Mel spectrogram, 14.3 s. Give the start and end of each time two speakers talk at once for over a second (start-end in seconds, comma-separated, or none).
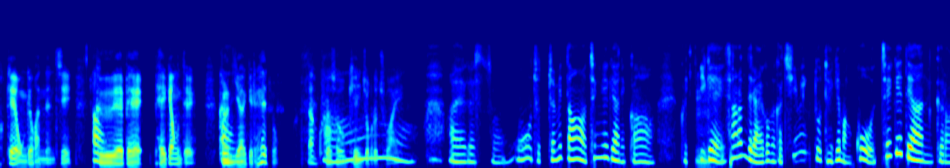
4.8-6.0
